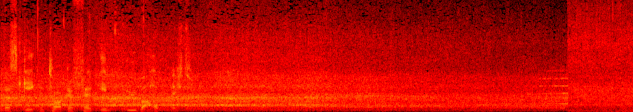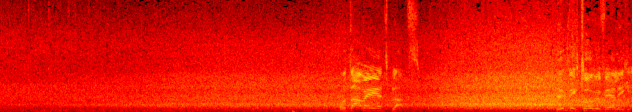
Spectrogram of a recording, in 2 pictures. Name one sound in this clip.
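A large stadium crowd roars steadily, swelling louder toward the end.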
